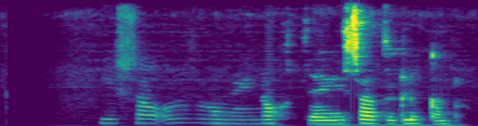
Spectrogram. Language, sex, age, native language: Icelandic, female, 11, Icelandic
